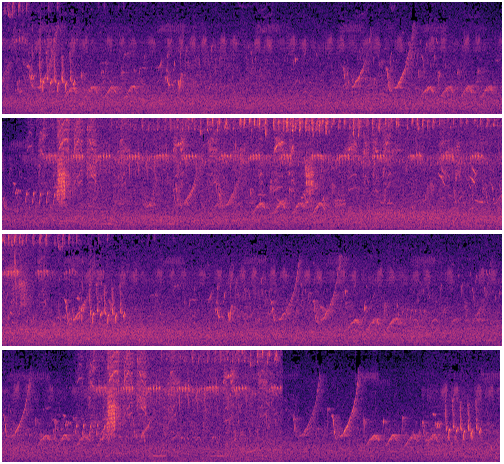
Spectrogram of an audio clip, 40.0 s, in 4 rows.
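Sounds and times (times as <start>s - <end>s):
bird chirps: 10.5s - 21.6s, 31.6s - 35.6s
steady rushing background noise: 10.5s - 21.6s, 31.6s - 35.6s.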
